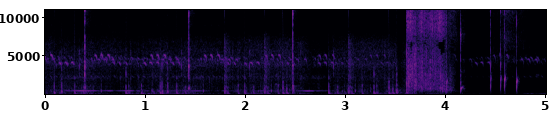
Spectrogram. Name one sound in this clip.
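An axe chops wood with quick repeated knocks.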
